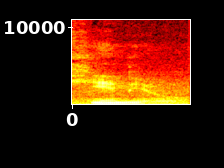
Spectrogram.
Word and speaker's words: Eugenio: My name is Eugenio Padilla, and you pronounce that with the E, and then the he as in him, ni as in knee, and then O.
